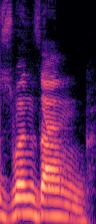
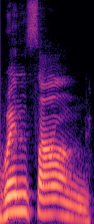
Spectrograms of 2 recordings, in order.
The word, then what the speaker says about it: ह्वेनसांग: तो बच्चों का जवाब आ चुका है ए ह्वेनसांग ठीक है चाइना में तो इसका नाम है ज्वेनजांग ज्वेनसांग अपने यहां पे बोलते हैं ह्वेनसांग ठीक है ह्वेनसांग एस साइलेंट है ह्वेनसांग तो भैया हर्षवर्धन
